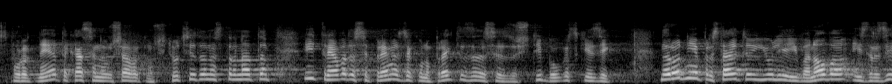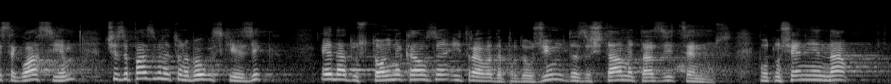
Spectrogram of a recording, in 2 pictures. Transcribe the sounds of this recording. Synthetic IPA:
spoɾɛt̪nɛjət̪ɐkasɛnɐɾuʃavəkonst̪i̥t̪ut̪sijət̪ənɐst̪ɾɐnat̪əit̪ɾʲjabvəd̪ɐsɛpɾiɛmɛzɐkonopɾoɛk̚t̪əzɐd̪ɐsɛzɐʃt̪i̥t̪ibɤlˠɡəɾsk̟iɛzik̚ | nɐɾɔd̪nijəpɾɛt̪st̪avit̪ɛlˠjulijəivɐnɔvəizɾɐzisɐɡlˠasiɛt͡ʃɛzɐpazvɐnɛt̪onɐbɤlˠɡəɾsk̟iəɛzik | ɛːd̪nad̪ost̪ɔjnəkawzəit̪ɾʲabvəd̪ɐpɾod̪ɐlˠʒimd̪ɐzɐʃt̪i̥t̪avɐmɛt̪azit̪sɛnːo̰st̪poːt̪noʃɛniɛnɐ

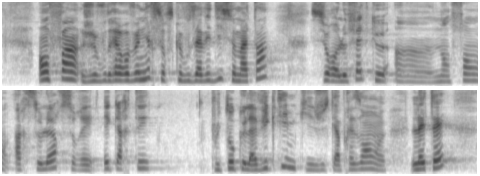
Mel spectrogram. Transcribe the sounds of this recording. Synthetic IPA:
ɑ̃fɛ̃ʒəvud̪ʁɛʁəvəniʁsyʁsə̥kəvuzaved̪isəmat̪ɛ̃syʁləfɛt̪kəɛ̃nɑ̃fɑ̃aʁsəlœʁsəʁɛekaʁt̪e | plyt̪okəlavikt̪imkʲiʒyskapχezɑ̃ølet̪ɛ

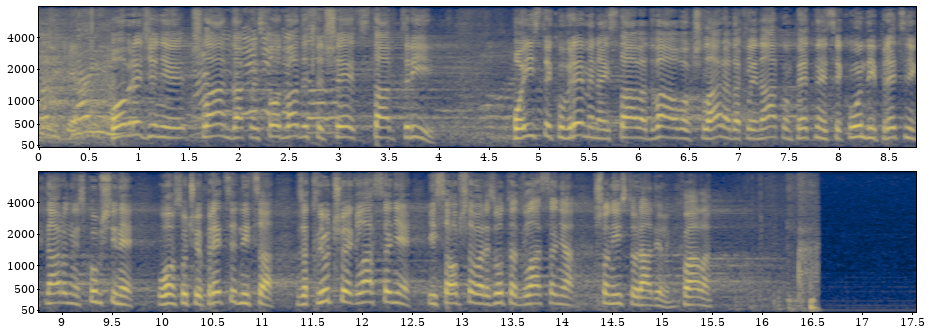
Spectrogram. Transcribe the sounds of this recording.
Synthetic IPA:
po̞ʋɾe̞d͡ʑe̞njet͡ʃlˠaːnd̪akle̞st̪o̞ːd̪ʋaːd̪e̞se̞t̪ʃe̞ːst̪st̪aʋt̪ɾiː | po̞ist̪ekuʋɾe̞me̞naist̪aʋad̪ʋaːo̞ʋo̞ɡt͡ʃlˠaːnad̪akle̞naːko̞npe̞t̪naest̪se̞kund̪ipɾet̪sʲjed̪niknaːɾo̞d̪ne̞skupʃt̪ine̞ | uoʋomslut͡ʃajupɾe̞ːt̪sjed̪nit̪sa | zakʎut͡ʃuje̞ɡlˠasaɲe̞isao̞pʃt̪aʋaɾe̞zulˠt̪aːt̪ɡlˠasaɲaʃt̪o̞niːst̪ɛuɾaːd̪ilḭxʋaːlˠa

